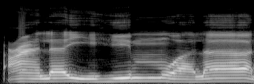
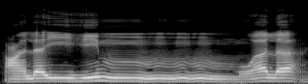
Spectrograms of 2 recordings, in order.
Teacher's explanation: Akan tetapi kalau ada mim sukun nih seperti ini nih, tidak berjumpa dengan huruf ba, tidak berjumpa dengan huruf mim di depannya, maka semua hukumnya namanya izhar syafawi. Karena dia izhar maka dibaca jelas, tidak berdengung. Jadi jangan ditahan atau jangan dipanjangkan.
